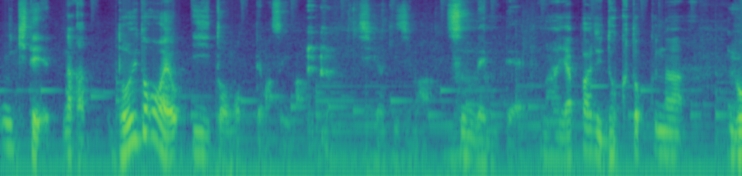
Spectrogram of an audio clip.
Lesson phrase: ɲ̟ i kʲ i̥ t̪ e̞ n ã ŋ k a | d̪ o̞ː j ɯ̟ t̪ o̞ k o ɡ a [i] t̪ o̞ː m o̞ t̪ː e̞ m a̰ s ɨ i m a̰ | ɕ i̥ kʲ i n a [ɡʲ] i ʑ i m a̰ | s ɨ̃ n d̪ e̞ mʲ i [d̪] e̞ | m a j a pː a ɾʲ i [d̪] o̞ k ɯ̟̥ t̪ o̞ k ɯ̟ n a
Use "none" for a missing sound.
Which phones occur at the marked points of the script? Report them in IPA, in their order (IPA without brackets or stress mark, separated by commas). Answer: iː, kʲ, t̪, d̪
